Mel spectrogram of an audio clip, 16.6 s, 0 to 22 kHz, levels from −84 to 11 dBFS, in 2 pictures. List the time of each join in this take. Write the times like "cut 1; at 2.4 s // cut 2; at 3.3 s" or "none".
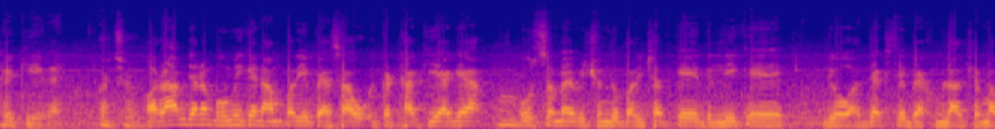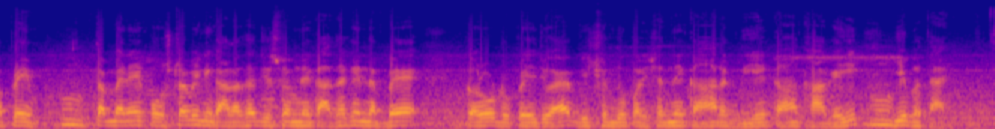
none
